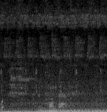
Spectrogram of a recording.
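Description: Steady low rumble of an idling diesel truck engine, heard from inside the semi-truck's cab.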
